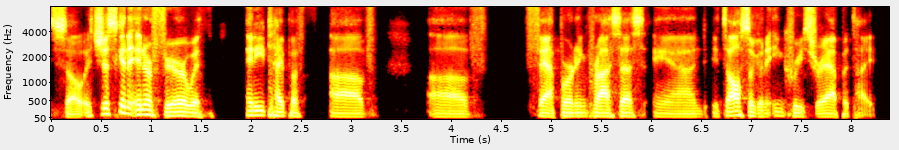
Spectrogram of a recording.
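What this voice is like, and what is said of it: Hoarse, fading voice. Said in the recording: “I'm like losing my voice”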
